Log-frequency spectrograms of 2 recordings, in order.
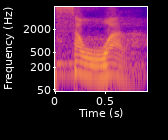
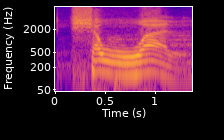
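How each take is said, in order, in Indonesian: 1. Kata Syawal dimulai dengan bunyi s biasa. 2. Kata Syawal dimulai dengan bunyi sh. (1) "Bukan Sawal" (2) "Pakai shin"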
